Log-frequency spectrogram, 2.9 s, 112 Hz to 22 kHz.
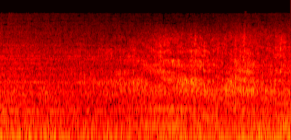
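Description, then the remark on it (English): Three twin-engine Cessna Skymaster propeller planes drone steadily overhead, flying in formation south toward Cuba in clear blue skies between Florida and Cuba in February 1996, a sustained engine hum with strong low tonal bands and a broad rushing wash above, at an even, moderate loudness with no talking. “Three twin-engine Cessna Skymasters are flying in formation, headed south toward Cuba.”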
